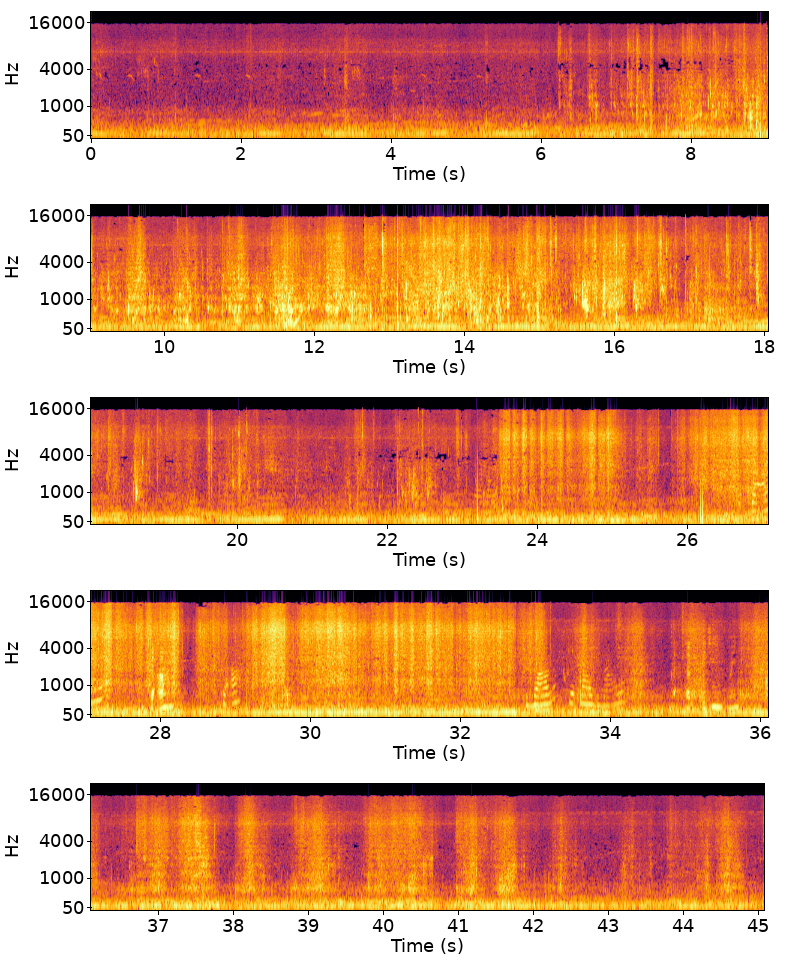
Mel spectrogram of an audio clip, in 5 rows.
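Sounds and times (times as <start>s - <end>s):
footsteps splashing through water: 6.2s - 20.5s, 21.4s - 23.0s
crackling rustles: 22.8s - 34.4s.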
